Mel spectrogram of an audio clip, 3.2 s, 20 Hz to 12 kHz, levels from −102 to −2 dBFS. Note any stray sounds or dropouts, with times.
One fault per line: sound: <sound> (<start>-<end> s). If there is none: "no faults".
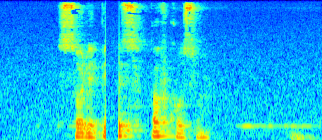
sound: dropout (1.1-1.2 s)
